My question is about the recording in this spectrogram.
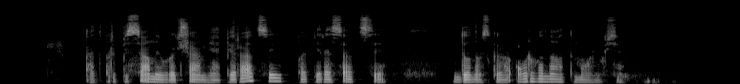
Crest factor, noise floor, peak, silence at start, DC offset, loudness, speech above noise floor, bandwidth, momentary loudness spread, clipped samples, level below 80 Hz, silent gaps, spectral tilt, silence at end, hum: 24 dB; -76 dBFS; -8 dBFS; 0.85 s; under 0.1%; -31 LUFS; 45 dB; 11 kHz; 15 LU; under 0.1%; -70 dBFS; none; -4.5 dB/octave; 0.9 s; none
